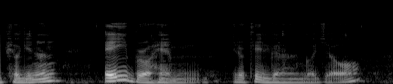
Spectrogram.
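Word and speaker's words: Abraham: 다든지 할 때는 어 미국 사람이라면 아브라함이 라고 발음하는 대신에 에이브러햄 이라고 발음 할 것이므로 알아 듣는 데에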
